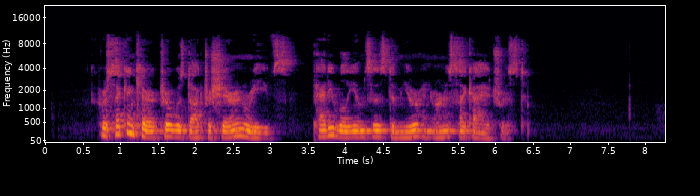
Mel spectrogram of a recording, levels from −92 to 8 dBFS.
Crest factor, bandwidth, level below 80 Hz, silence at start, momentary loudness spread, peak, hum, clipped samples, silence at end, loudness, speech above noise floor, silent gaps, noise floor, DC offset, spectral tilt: 18 dB; 10.5 kHz; -74 dBFS; 0.7 s; 15 LU; -6 dBFS; none; under 0.1%; 1.85 s; -24 LUFS; 51 dB; none; -75 dBFS; under 0.1%; -5.5 dB/octave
